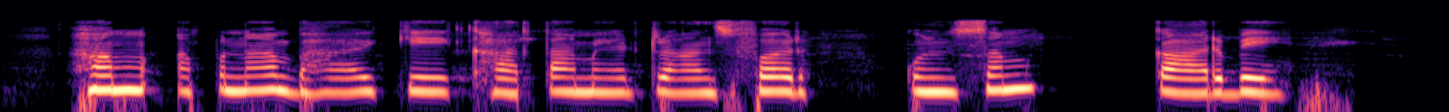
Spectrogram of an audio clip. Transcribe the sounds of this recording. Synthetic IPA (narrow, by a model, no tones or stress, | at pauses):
həmɐpnabʱaːjkekʰaːt̪amẽʈɾãːnspʰəɾ | kʊnsəm | kaːɾbeː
